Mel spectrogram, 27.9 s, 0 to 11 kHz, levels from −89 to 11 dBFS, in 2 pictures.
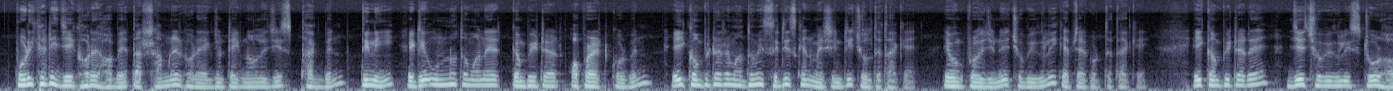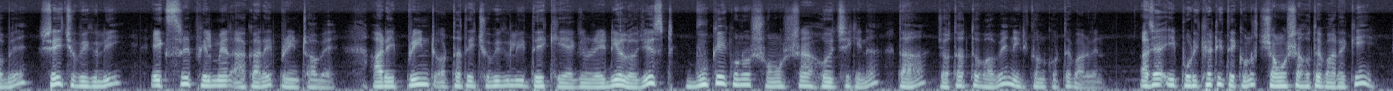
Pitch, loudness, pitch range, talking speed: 130 Hz, -16 LUFS, 110-150 Hz, 155 wpm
